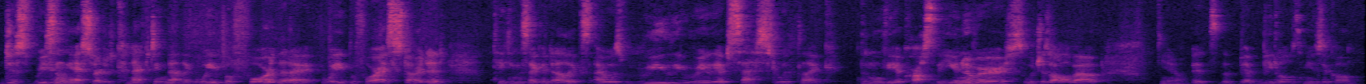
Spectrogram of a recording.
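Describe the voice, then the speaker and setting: A woman's voice: low voice, little pitch movement, normal speed, creaky, few pauses, darkish tone, slight background noise. A woman in her thirties who grew up in Lithuania and whose first language is Lithuanian. She is a guest in an interview, talking reflectively and rambling with many fillers. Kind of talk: casual interview conversation. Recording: echoey room, distant mic, faint ambience.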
